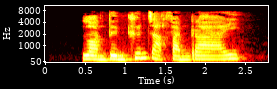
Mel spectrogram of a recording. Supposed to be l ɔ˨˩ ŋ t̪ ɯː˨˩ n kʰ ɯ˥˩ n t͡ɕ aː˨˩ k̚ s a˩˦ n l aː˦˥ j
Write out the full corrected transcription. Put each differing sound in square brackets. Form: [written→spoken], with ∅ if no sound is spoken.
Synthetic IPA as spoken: l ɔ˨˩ [ŋ→n] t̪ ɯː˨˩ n kʰ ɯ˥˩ n t͡ɕ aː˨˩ k̚ [s→f] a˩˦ n [l→ɾ] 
